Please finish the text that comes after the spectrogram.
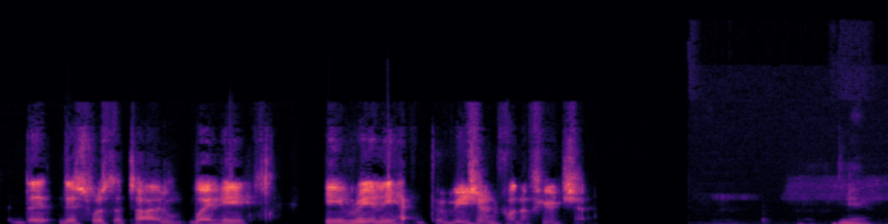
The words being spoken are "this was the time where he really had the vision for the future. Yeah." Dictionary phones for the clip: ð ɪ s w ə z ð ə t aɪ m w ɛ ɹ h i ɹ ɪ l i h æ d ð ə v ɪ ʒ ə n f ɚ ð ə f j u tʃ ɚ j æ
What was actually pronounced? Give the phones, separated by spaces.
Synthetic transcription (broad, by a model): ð ɪ s w ə z ð ə t aɪ m w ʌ ɹ h i ɹ ɪ l i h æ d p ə v ɪ ʒ ə n f ɚ ð ə f j u tʃ ɚ j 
